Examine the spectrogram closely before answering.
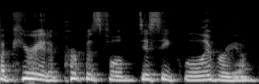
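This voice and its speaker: A woman at a moderate pace, somewhat breathy, with a dark, mellow tone. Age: old. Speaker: congregation board leader. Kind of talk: floor speech at assembly.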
